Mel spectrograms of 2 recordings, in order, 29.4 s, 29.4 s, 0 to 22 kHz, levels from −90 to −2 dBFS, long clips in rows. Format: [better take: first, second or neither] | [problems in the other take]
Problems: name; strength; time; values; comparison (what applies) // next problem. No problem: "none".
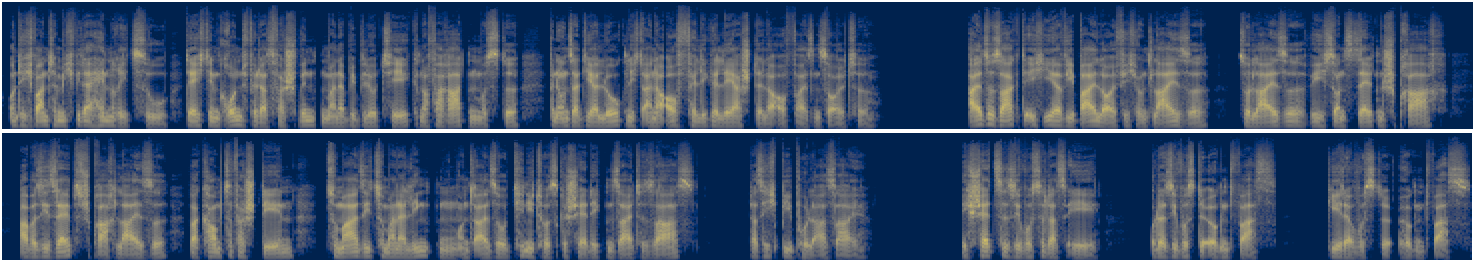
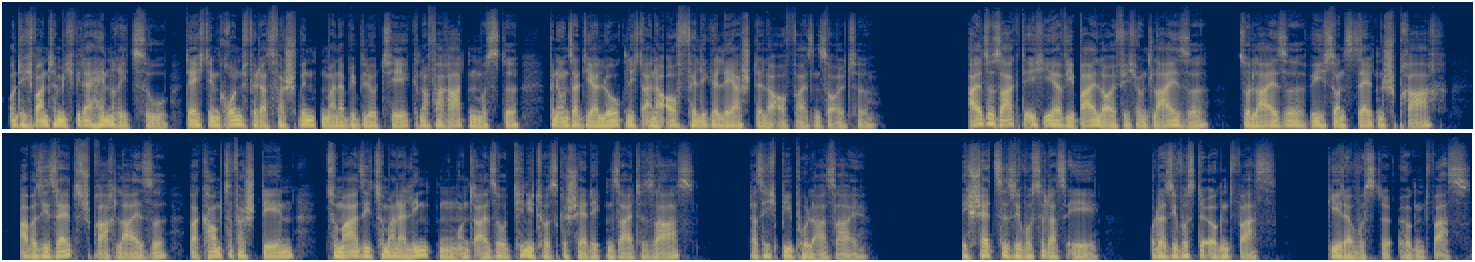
second | thin; very; fading below 450 Hz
